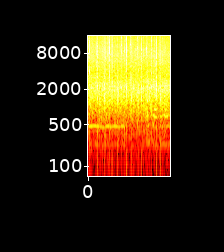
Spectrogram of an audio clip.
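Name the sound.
round of applause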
